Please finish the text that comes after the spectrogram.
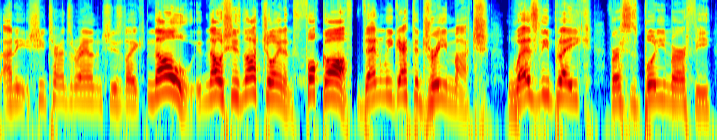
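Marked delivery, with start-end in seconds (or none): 1.5-3.5 loud, higher mock-indignant refusal; angry refusal. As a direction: shut them down loudly, acting furious. Rhea's angry refusal acted out.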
